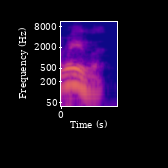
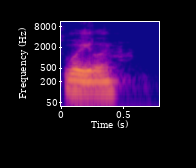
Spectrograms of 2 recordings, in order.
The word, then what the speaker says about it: Wallen: It's got the two L's. How is that Wallen? – It's Wallen. – What? You pronounced his own name wrong.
